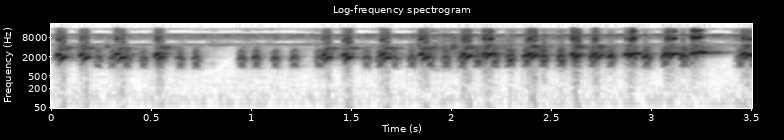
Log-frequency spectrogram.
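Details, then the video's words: Sooty-headed bulbul, a lure recording for catching birds: fast, scratchy chattering bursts, a brief gap near the one-second mark, then dense harsh chatter ending in a slightly rising note. "Pikat trucukan"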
